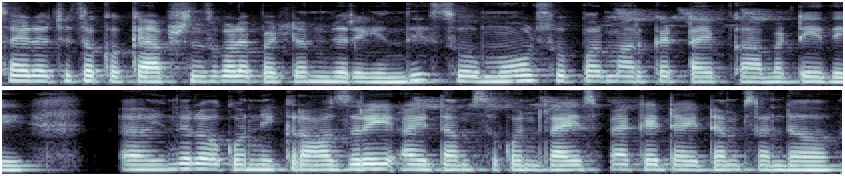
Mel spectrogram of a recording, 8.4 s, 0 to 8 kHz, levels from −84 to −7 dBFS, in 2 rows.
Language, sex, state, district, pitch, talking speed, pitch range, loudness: Telugu, female, Andhra Pradesh, Annamaya, 170 Hz, 180 wpm, 165-180 Hz, -17 LUFS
